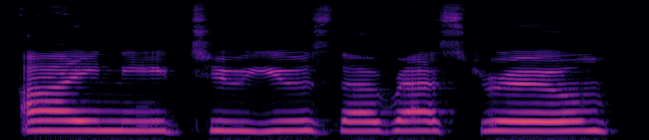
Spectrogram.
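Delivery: flat, toneless, rehearsed-sounding monotone. Missus Dodds gets up and announces to the whole bus, in a flat voice. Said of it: "In a flat voice".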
